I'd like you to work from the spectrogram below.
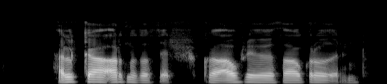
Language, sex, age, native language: Icelandic, male, 20-29, Icelandic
